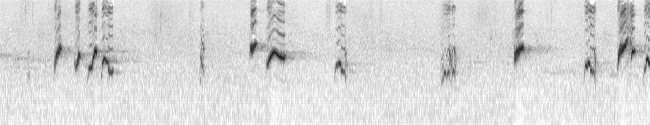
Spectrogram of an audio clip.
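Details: Red-whiskered bulbul giving scattered single and paired chirps, some sharply rising, others dipping, spaced irregularly over several seconds rather than in continuous runs.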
